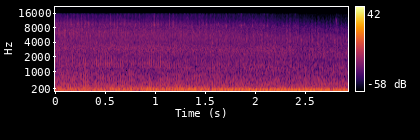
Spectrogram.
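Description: A propeller fighter plane engine throttled back for landing in the War Thunder combat flight game, a steady low droning hum with a faint buzzy overtone, continuous and even throughout.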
